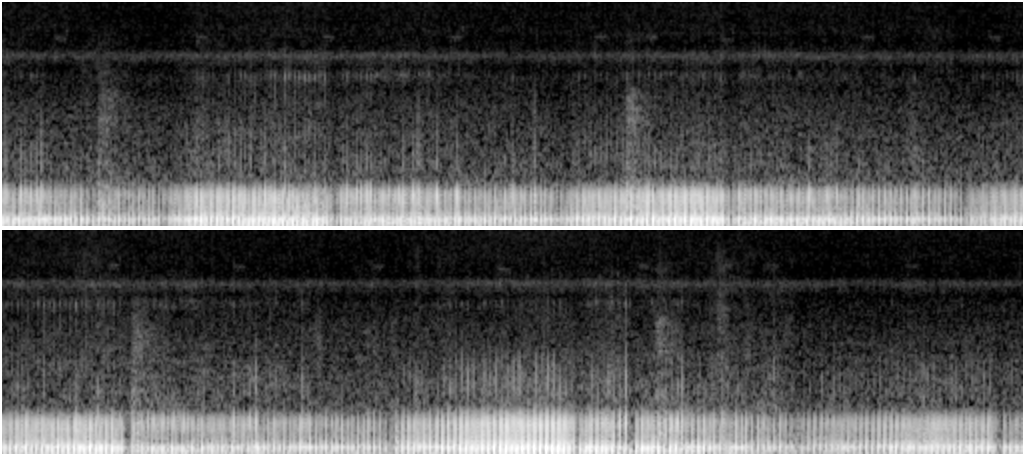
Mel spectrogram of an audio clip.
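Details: Domestic cat purring steadily in stereo, a continuous low rumbling drone with fine rapid pulsing, swelling and easing in cycles of a few seconds as the cat breathes in and out; no talking.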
